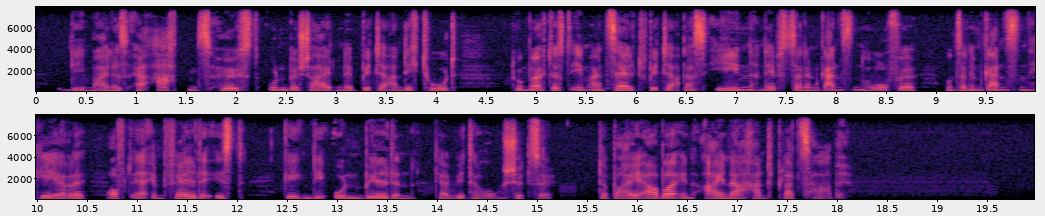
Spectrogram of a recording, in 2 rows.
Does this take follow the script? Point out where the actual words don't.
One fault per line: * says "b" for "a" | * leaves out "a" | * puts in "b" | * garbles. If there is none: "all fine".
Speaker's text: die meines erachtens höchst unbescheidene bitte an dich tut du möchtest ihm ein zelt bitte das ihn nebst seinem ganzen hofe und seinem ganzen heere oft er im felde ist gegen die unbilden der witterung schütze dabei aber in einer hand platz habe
all fine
